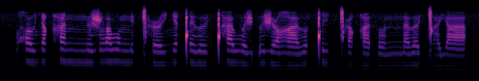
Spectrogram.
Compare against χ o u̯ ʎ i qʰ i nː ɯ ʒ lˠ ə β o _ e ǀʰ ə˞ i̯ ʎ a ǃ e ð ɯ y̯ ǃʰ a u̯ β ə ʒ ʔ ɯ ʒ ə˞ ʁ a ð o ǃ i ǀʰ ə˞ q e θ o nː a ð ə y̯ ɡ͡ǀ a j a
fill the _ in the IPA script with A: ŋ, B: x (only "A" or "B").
A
